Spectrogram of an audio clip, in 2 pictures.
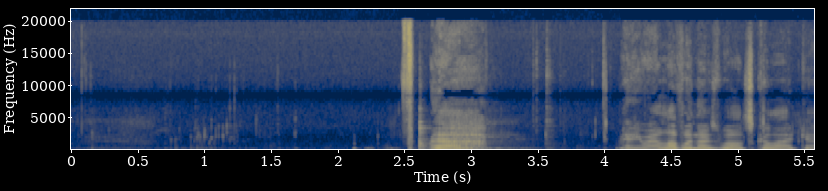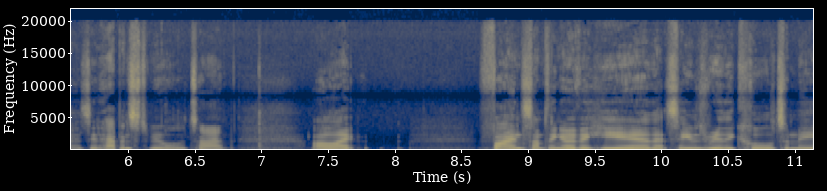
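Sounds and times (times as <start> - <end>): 
sipping White Claw hard seltzer from a can: 0.9 - 1.4, 2.5 - 3.2
gulping hard seltzer: 2.5 - 3.2
speech: 2.6 - 3.2, 4.2 - 7.9, 8.7 - 11.1.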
